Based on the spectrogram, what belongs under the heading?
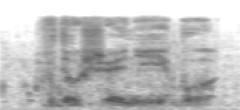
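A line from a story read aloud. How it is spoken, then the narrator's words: Smoky rasping whisper. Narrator (Russian): отозвался тот прокуренным шепотом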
